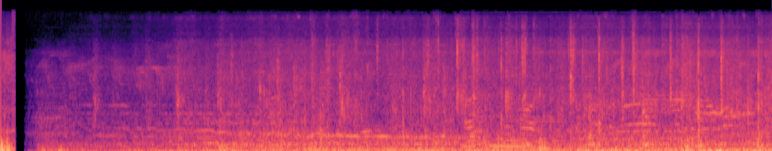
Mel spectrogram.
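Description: Footsteps scuff along a dirt path.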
